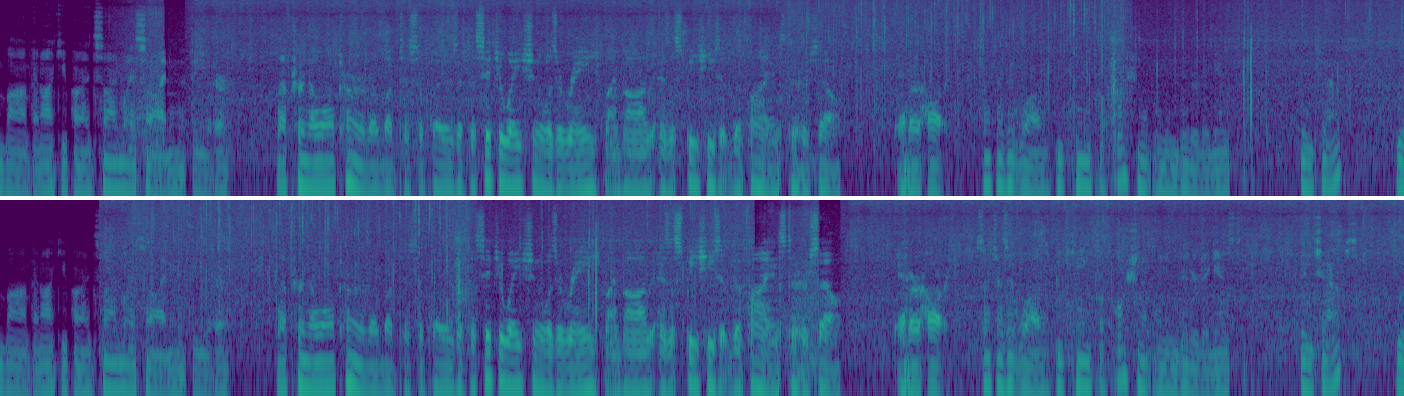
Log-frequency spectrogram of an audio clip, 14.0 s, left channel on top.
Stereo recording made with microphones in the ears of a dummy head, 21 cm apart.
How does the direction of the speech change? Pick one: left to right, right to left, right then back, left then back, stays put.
left to right.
